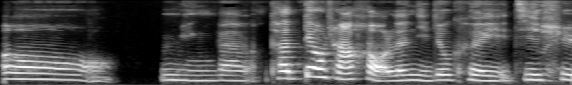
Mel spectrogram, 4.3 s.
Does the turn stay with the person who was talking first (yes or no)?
no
